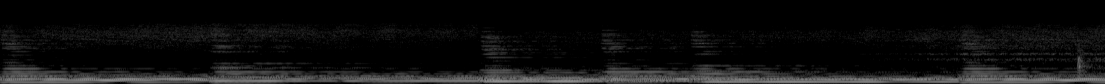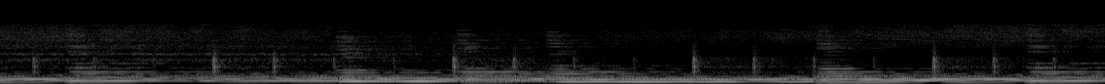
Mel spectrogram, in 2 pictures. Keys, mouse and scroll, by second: 0.3 click, 1.9 l, 3.4 p, 14.8-15.9 middle drag, 16.7 click.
